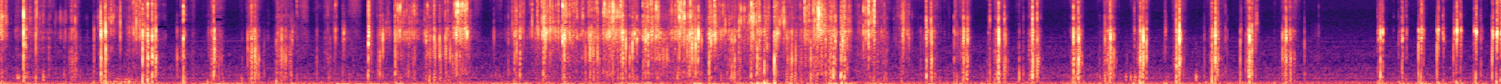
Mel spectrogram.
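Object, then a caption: Plastic pill bottle with paper label. Fingertips and nails tap and scratch a small white plastic pill bottle with a white cap and a red-and-white paper label, likely holding pills. Quick, crisp, bright clicks mix with dry, papery scratching and crinkling, thickest in the middle, with a brief quiet gap near the end before the tapping returns.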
